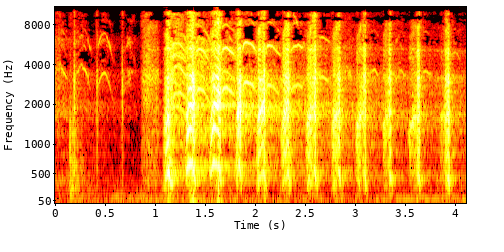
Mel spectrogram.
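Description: High-pitched giggling laughter: faint at first, then from about a second in a long, even run of quick giggles at about six a second.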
